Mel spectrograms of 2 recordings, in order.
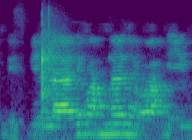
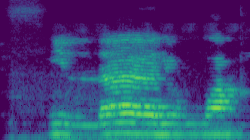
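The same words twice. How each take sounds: First: It is recited at a fast pace. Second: It is recited at a slow pace.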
